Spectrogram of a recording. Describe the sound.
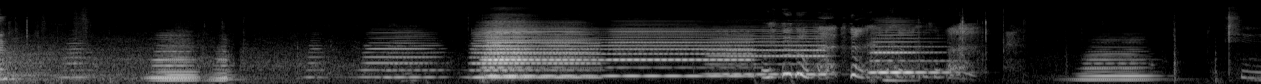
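High-pitched voices of three small children, aged 7, 4 and 2½, fill a busy home in the evening: drawn-out wails, squeals and giggly babble come in close, overlapping bursts, with a couple of brief lulls between outbursts.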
